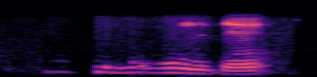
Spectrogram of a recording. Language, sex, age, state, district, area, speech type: Kannada, male, 30-45, Karnataka, Udupi, rural, conversation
